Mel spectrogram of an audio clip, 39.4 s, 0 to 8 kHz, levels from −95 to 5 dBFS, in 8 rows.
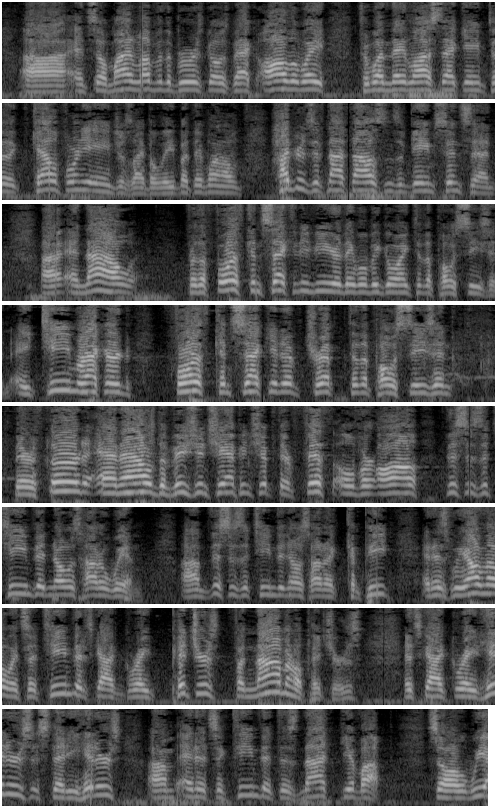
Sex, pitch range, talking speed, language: male, 180-220 Hz, 180 wpm, English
